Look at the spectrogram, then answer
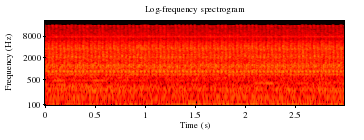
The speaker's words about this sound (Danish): Hun undrede sig over en taxa, der holdt i tomgang på gaden.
